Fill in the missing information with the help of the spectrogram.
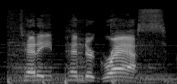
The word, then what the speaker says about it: Teddy Pendergrass: Teddy Pendergrast. – Teddy Pendergrass. There's no T at the end. It's not Sean Pendergast.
